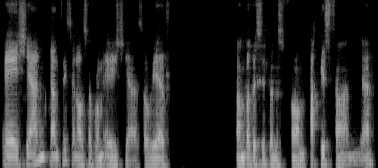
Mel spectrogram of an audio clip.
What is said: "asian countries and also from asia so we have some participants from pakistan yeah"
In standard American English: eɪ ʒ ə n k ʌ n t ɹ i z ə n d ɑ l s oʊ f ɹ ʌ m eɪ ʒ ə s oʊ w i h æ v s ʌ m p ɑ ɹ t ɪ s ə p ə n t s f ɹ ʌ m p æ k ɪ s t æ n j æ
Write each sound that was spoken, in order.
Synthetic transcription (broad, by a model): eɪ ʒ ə n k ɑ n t i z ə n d ɑ l s oʊ f ɹ ʌ m eɪ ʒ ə s oʊ w i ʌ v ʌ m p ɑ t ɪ s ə p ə n t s f ɹ ʌ m p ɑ k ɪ s t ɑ n j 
